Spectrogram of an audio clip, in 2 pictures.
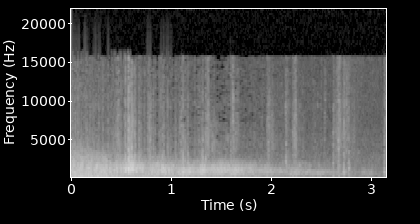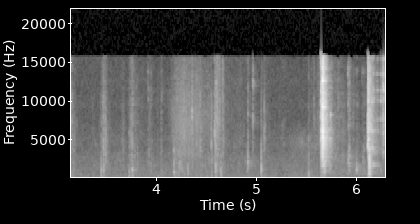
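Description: Footsteps clank on a ladder in quick, even steps.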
